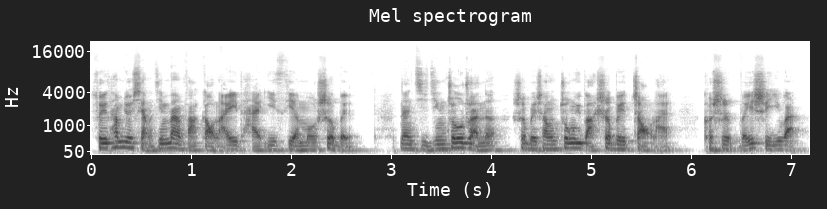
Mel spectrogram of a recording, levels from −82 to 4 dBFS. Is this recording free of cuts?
yes; 0 cuts

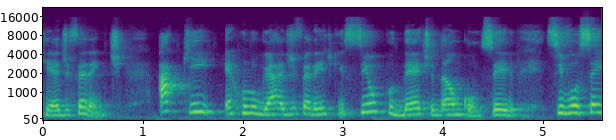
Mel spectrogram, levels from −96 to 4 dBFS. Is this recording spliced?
no; 0 cuts

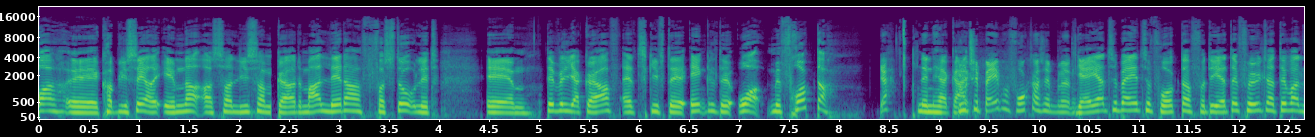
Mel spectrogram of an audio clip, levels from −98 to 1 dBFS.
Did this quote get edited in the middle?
yes; 3 cuts; at 2.3 s, 5.8 s, 7.3 s

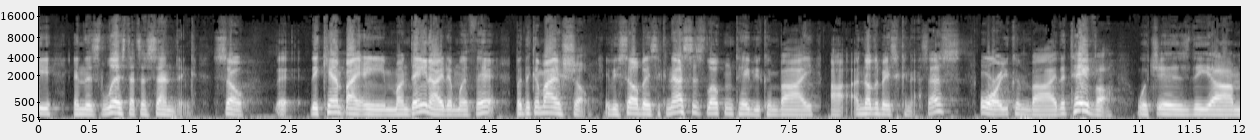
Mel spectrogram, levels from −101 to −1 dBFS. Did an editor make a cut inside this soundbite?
yes; 4 cuts; at 4.7 s, 5.6 s, 7.8 s, 9.4 s

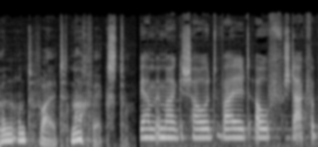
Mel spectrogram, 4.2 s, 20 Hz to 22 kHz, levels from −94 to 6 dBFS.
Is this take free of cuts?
no; 1 cut; at 2.9 s

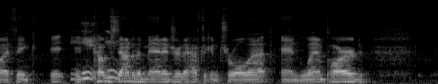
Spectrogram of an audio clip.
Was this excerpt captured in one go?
no; 1 cut; at 2.8 s

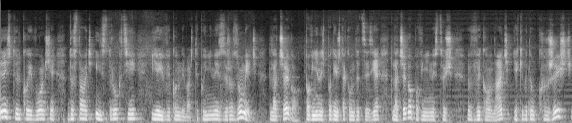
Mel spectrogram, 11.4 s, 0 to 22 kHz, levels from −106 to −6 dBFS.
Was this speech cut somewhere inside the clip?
no; 0 cuts

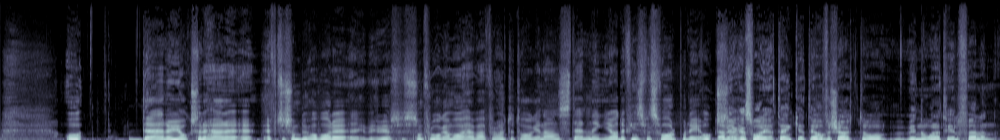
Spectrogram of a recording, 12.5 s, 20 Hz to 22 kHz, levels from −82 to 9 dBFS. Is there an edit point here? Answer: no; 0 cuts

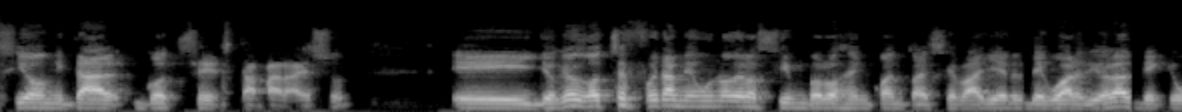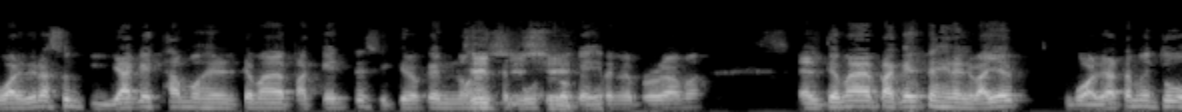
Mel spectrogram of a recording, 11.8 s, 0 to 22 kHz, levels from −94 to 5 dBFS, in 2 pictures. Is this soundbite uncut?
no; 6 cuts; at 1.1 s, 5.1 s, 5.6 s, 6.3 s, 8.2 s, 8.9 s

